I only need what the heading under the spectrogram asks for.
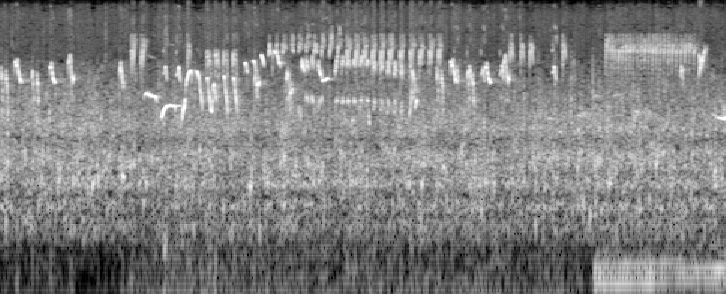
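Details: White-rumped shama song, played as therapy to restart a silent or stressed bird. Dense, loud, varied whistles and rapid trilled phrases packed with high chirps, with a buzzy lower drone near the end.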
